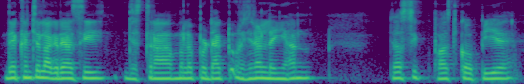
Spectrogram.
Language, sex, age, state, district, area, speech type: Punjabi, male, 30-45, Punjab, Tarn Taran, urban, spontaneous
